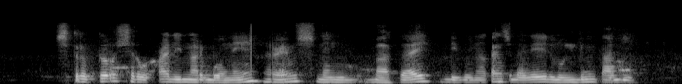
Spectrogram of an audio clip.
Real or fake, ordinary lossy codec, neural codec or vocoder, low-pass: fake; AAC, 32 kbps; codec, 16 kHz, 1 kbps, X-Codec, HuBERT features, trained on balanced general audio; 7.2 kHz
